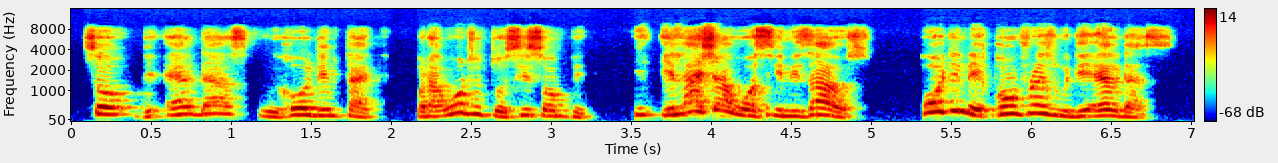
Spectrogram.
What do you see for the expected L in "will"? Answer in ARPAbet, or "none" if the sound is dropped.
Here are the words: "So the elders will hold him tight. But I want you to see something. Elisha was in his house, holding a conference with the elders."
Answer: L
